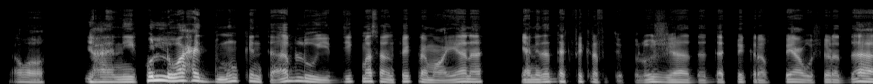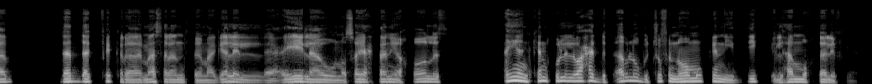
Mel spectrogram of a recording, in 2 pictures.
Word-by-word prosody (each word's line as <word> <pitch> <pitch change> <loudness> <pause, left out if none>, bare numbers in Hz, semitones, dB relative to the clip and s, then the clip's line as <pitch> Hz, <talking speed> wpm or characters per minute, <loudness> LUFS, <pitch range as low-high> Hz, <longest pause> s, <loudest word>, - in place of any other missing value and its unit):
آه. 105 -2 -4 0.4
يعني 115 0 +2
كل 185 - +9
واحد 160 -8 +6
ممكن 145 +2 0
تقابله 155 +2 0
ويدّيك 110 +2 -2
مثلًا 130 -6 +1
فكرة 135 -4 -1
معيّنة. 110 +6 +1 0.4
يعني 110 0 +2
ده 120 - +2
ادّاك 125 +1 -2
فكرة 130 -3 -4
في 105 - -13
التكنولوجيا، 105 +2 -3
ده 95 -1 -10
ادّاك 100 +3 -5
فكرة 105 -4 -5
في 95 - -19
بيع 115 0 +2
وشِرا 105 +1 -4
الدهب، 120 +4 +2 0.5
ده 130 - +4
ادّاك 130 -1 0
فكرة 110 -6 -4
مثلًا 110 -2 -3
في 95 -1 -8
مجال 95 +7 -2
العيلة 110 +3 -1
ونصايح 105 +3 -3
تانية 120 -3 -3
خالص. 120 -1 -3 0.6
أيًا 170 -2 +6
كان 160 +4 0
كل 160 +2 -1
ال 155 -1 +1
واحد 160 -1 +2
بتقابله، 165 +3 -2
بتشوف 140 +4 -7
إن 130 -3 +2
هو 135 +2 +3
ممكن 140 -2 -1
يدّيك 110 +7 -6
إلهام 120 +4 -1
مختلف 105 -4 -3
يعني. 80 -2 -31
120 Hz, 160 wpm, -24 LUFS, 105-135 Hz, 0.6 s, كل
